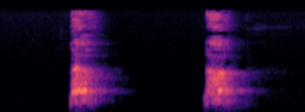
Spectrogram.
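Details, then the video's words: Domestic dog barking at a window: two loud, harsh barks about one second apart, each short and abrupt with a rough, broad tone, in an otherwise silent background. "Harley barking.... Again"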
